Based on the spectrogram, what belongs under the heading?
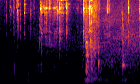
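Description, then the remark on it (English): A door is opened and shut amid a scatter of bright metallic jingles, like keys rattling, with a fuller rustling thud partway through; moderately loud, and no one speaks. “Oh, I'll say that again in case you didn't hear that because of the door.”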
